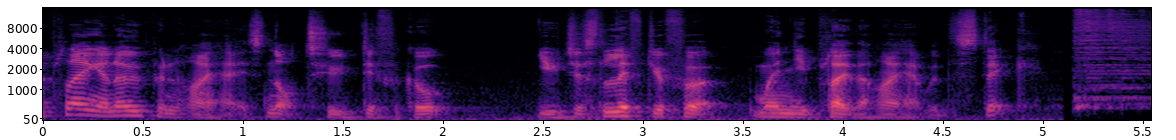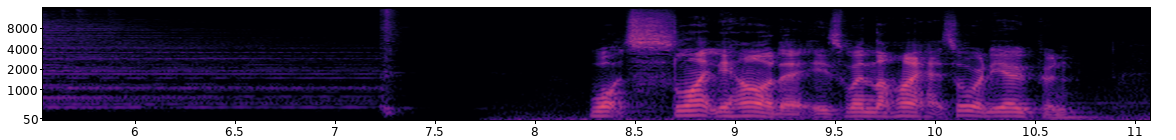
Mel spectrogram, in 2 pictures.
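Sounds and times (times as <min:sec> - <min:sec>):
open hi-hat ringing: 0:05.2 - 0:07.3.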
